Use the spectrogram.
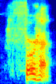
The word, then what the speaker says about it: Furhat: Furhat, am I mispronouncing the company? Furhat is the name of the company.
